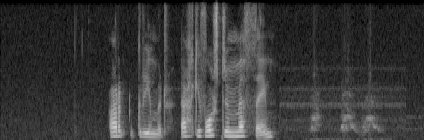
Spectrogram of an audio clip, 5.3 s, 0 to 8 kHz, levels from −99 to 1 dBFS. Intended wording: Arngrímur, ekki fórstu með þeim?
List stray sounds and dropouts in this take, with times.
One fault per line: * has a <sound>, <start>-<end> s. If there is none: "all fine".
* has a bark, 3.8-4.9 s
